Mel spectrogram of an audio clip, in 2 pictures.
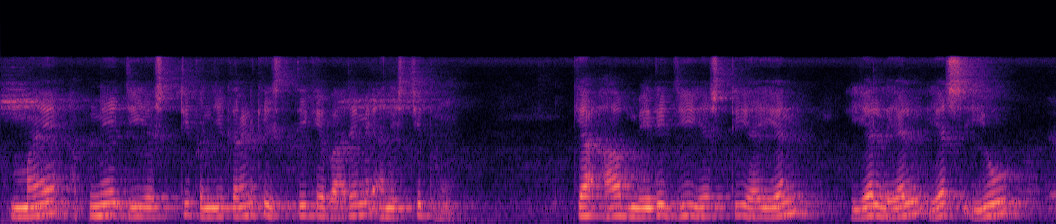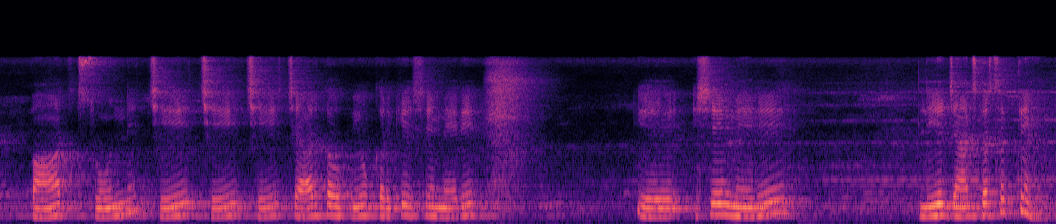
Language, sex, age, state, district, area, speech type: Hindi, male, 45-60, Uttar Pradesh, Sitapur, rural, read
